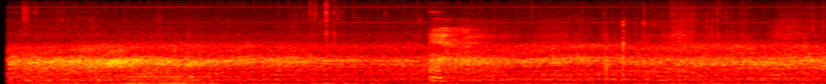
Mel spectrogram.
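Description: Steady hum of road traffic, with low wind rumble on the microphone in the first two seconds and a short sound about four seconds in.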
